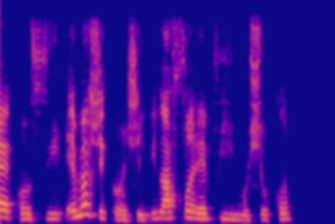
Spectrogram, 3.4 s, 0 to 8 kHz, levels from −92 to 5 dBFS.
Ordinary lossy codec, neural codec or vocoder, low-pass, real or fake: none; codec, 44.1 kHz, 3.4 kbps, Pupu-Codec; 7.2 kHz; fake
